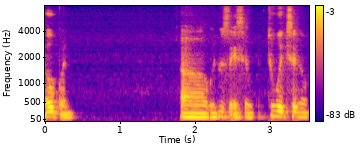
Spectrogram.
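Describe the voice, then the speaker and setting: A man talks at a fairly quick pace, sounding somewhat breathy. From South Africa. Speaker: chess streamer. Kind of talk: casual live stream chat while playing chess. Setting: live stream.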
